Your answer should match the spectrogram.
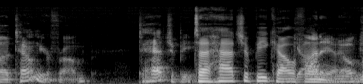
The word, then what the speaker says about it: Tehachapi: I can pronounce the name town you're from. Tehachapi.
